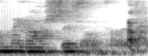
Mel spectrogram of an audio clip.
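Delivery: normal talking voice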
